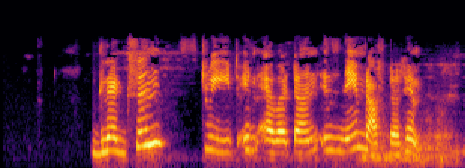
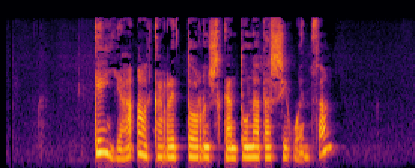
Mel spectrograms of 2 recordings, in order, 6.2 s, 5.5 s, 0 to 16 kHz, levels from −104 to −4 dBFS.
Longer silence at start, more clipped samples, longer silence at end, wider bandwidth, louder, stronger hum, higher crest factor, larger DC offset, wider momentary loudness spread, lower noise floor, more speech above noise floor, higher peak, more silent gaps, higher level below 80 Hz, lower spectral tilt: about the same, 1.25 s vs 1.25 s; neither; second, 0.2 s vs 1.1 s; second, 7.6 kHz vs 11.5 kHz; first, -15 LUFS vs -22 LUFS; neither; about the same, 16 dB vs 20 dB; neither; first, 15 LU vs 7 LU; about the same, -73 dBFS vs -72 dBFS; first, 58 dB vs 51 dB; about the same, 0 dBFS vs -2 dBFS; neither; first, -58 dBFS vs -70 dBFS; about the same, -3.5 dB/octave vs -4.5 dB/octave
